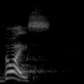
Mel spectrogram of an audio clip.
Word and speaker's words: Seuss: Actually, his name is Theodore Zeus, like it's spelled Seuss, but being from German descent, he actually pronounced his middle name spelled like Seuss, rhyming with voice. He said it rhymes with voice, so it's Zeus, Theodor Zeus Geisel.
